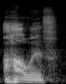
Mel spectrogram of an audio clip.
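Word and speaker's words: aleph: to Z, but from Olive to Tab. So, the first letter of course is the letter called olive and olive you should know is a silent letter.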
